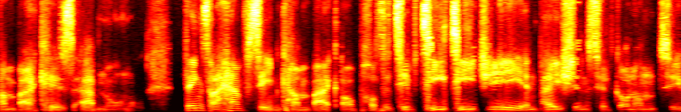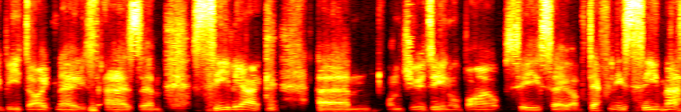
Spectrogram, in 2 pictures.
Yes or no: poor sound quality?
no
